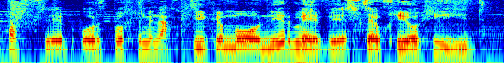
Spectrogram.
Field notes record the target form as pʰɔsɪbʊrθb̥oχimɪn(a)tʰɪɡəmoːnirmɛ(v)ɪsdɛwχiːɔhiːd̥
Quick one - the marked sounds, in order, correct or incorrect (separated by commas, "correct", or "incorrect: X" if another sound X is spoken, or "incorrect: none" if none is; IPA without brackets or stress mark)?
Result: correct, correct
